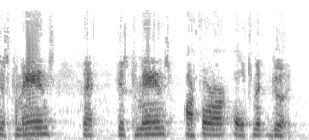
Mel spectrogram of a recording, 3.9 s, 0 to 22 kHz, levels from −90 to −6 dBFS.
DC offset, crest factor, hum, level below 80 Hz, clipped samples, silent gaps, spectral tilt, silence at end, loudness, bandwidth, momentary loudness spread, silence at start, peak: under 0.1%; 20 dB; none; -70 dBFS; under 0.1%; none; -4.5 dB/octave; 0.25 s; -34 LUFS; 16 kHz; 13 LU; 0 s; -16 dBFS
